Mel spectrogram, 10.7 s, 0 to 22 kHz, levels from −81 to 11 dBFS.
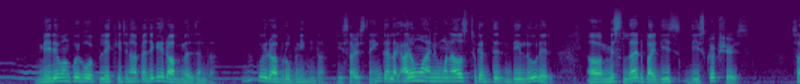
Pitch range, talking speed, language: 125-160 Hz, 120 wpm, English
